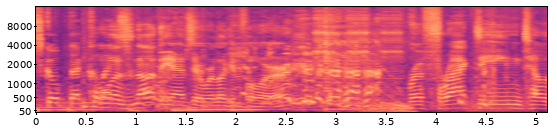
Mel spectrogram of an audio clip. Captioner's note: buzzing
